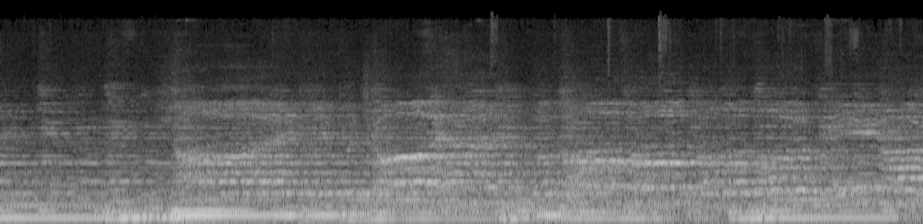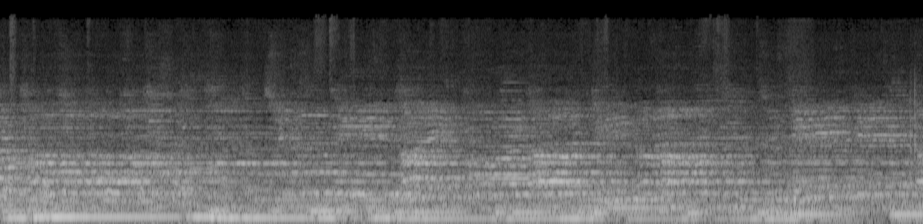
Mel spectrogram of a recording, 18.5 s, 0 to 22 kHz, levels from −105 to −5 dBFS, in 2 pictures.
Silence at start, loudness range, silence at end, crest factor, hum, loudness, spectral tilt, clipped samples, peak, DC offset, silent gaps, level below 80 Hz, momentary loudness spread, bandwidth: 0 s; 3 LU; 0 s; 16 dB; none; -36 LUFS; -7.5 dB/octave; under 0.1%; -20 dBFS; under 0.1%; none; -44 dBFS; 6 LU; 16.5 kHz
